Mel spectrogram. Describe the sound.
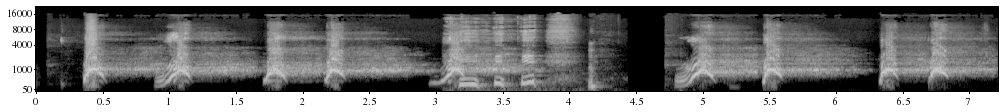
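A person imitates a dog, letting out a string of loud, rhythmic barks with a short laughing break in the middle, echoing slightly in a really big living room.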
